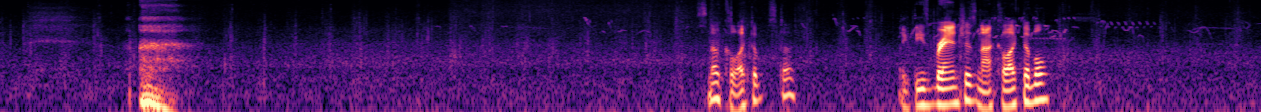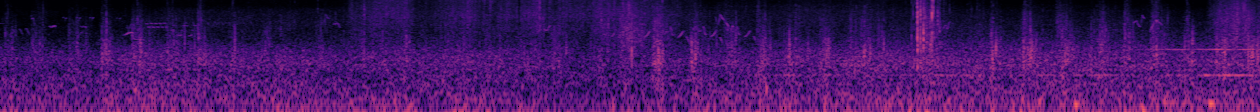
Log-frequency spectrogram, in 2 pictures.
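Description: Footsteps crunch softly through grass and leaves.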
